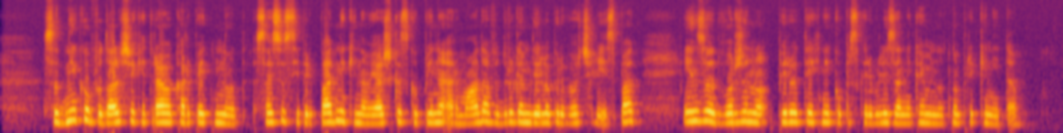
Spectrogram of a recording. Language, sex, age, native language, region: Slovenian, female, 18-29, Slovenian, Drava region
